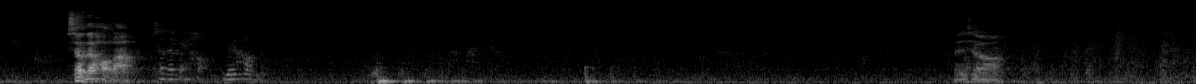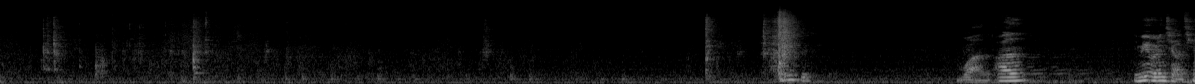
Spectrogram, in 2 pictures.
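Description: A young man speaks casually into a close microphone, in short bursts with pauses.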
